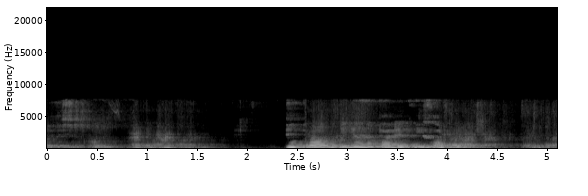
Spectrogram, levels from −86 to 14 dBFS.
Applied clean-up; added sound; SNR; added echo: neural separator model SepFormer DNS4.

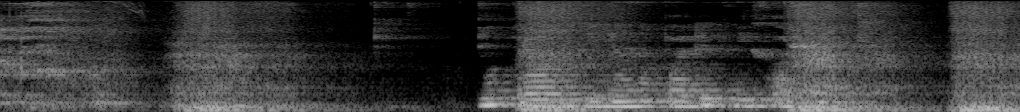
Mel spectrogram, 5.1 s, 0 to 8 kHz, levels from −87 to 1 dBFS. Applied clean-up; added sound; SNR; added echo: none; Breathing; 1 dB; reverberation time 0.9 s.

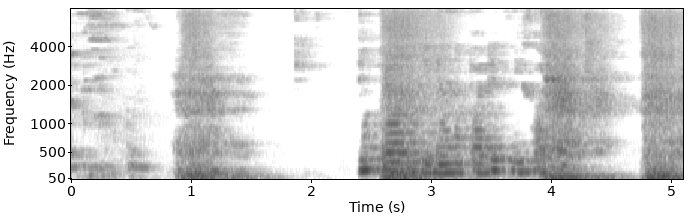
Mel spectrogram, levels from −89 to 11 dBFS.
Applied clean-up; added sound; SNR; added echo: classical method WPE with log-MMSE.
